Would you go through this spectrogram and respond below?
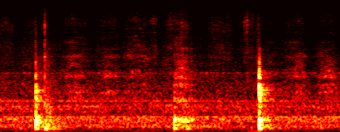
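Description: A knife cuts through cooked baby back pork ribs on a board, giving three brief crisp crunching strokes spaced about a second apart over a quiet background.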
